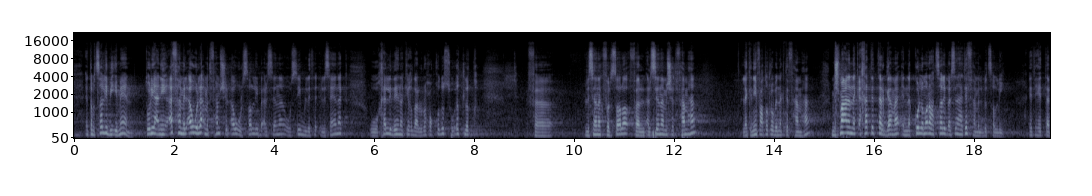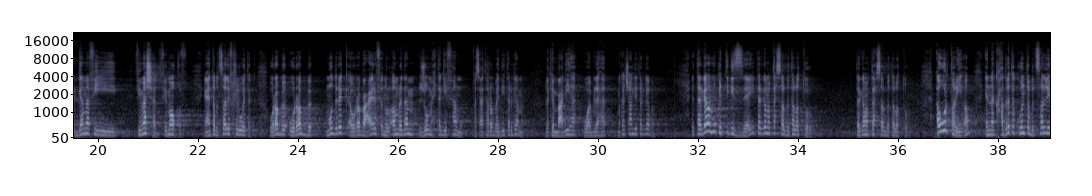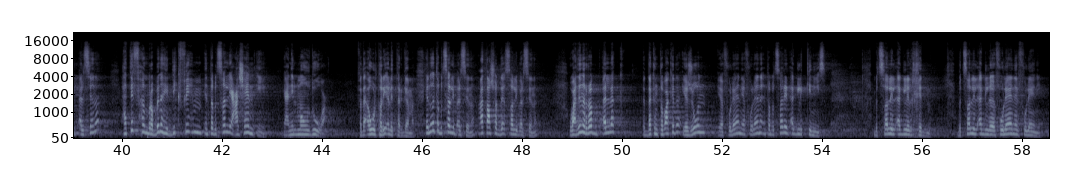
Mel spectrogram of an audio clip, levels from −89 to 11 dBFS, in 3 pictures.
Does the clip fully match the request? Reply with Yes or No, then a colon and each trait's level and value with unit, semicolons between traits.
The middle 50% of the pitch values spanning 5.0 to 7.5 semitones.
Yes: wide, 5.4 semitones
